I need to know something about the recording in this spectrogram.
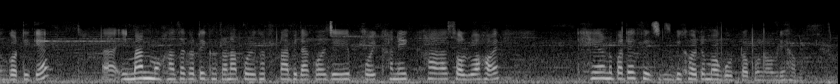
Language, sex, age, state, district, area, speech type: Assamese, female, 45-60, Assam, Morigaon, rural, spontaneous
